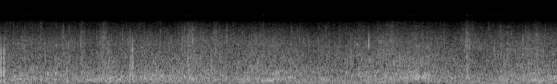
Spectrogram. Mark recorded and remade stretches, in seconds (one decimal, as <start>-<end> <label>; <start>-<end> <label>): 0.0-5.6 recorded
